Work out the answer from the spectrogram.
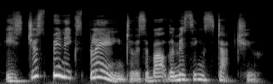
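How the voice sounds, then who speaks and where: A woman's voice: medium pitch, huge pitch swings, darkish tone, slightly rough, no room sound, studio quality, voice pushed up. Blustering, stern British police sergeant, voiced by a woman. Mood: proud, official. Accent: British English. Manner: brisk, authoritative, emphatic.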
